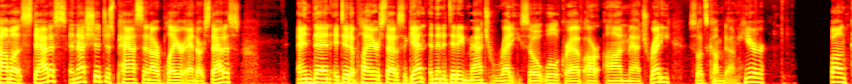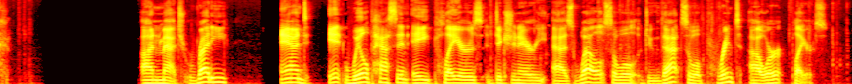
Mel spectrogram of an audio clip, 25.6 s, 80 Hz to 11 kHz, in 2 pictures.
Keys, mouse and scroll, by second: 0.0-0.3 typing, 1.6 click, 1.8 BackSpace, 2.6 click, 2.7 ctrl+s, 6.5 scroll down 4, 7.8 click, 8.0 click, 8.6 ctrl+c, 9.2 scroll down 4, 10.4 click, 10.4-10.8 scroll, 10.8 Return, 11.1 Return, 11.6-15.3 typing, 16.9 ), 17.9 Left, 19.3-25.5 typing.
